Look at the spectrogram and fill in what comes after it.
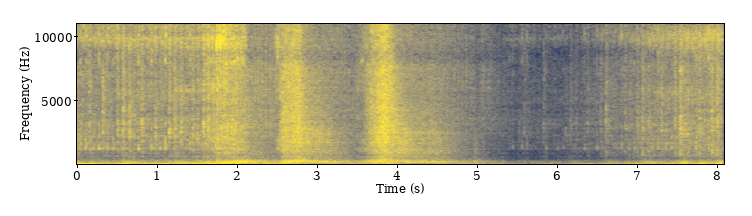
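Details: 2003 Harley-Davidson Dyna Low Rider with unknown cams, headwork and high-lift valve springs, previously a non-runner, restarted warm without choke: fires up, answers throttle blips cleanly, drops to lumpy but steady idle; running, fuel system still needs flushing.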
